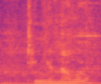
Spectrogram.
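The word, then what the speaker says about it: Tignanello: and over here we've got a rampage a Ting Canelo tinganello that's how you pronounce it I looked it up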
